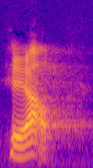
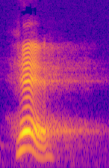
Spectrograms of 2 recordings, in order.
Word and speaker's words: real: See, in Portuguese, the way that you say real is real. So let me teach you how to say it. So on the count of 3, let's say he. So it's he, but without the e sound.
